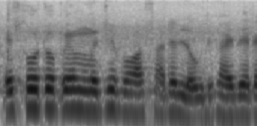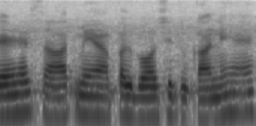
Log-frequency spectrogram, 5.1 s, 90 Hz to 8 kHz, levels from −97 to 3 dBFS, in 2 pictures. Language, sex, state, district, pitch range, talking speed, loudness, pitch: Hindi, male, Madhya Pradesh, Katni, 125-155 Hz, 220 wpm, -15 LUFS, 135 Hz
